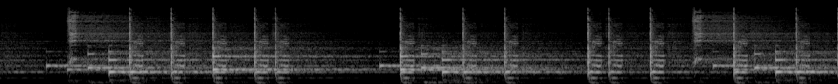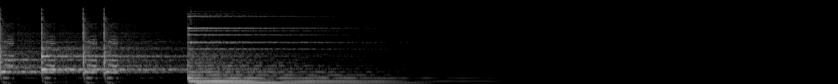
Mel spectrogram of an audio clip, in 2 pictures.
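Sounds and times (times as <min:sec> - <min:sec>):
vocal bell tones: 0:00.5 - 0:05.9, 0:07.1 - 0:12.4.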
